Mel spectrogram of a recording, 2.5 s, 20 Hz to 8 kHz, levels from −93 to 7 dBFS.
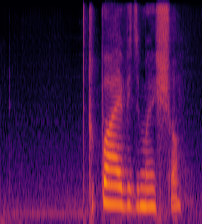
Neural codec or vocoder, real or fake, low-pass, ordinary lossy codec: codec, 16 kHz, 1 kbps, X-Codec, WavLM features, trained on Multilingual LibriSpeech; fake; none; none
